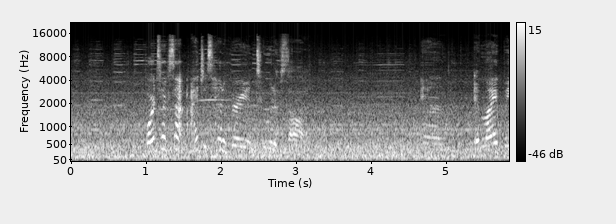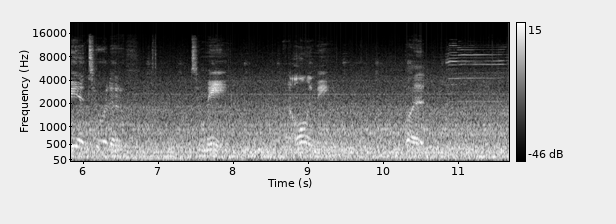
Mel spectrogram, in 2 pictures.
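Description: A young woman sings loudly close by.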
